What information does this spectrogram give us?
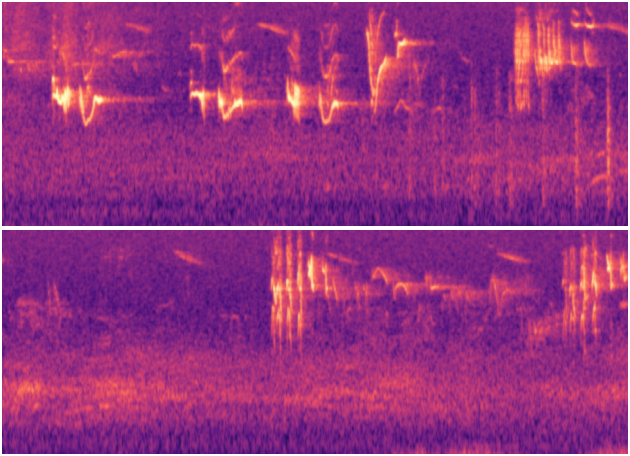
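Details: Song thrush singing near bird feeders on a foggy day: clear whistled phrases, each repeated two or three times in quick bursts, then pauses and fainter, higher twittering notes over a steady background hiss.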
